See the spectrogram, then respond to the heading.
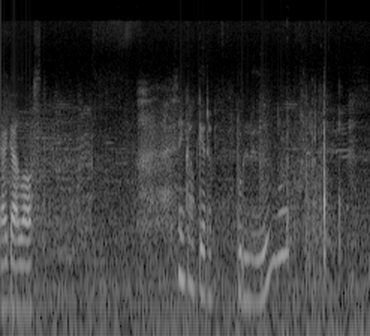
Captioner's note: sigh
